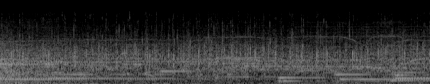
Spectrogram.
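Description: audience applause

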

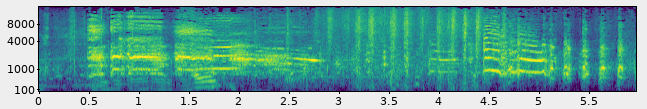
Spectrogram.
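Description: hens clucking

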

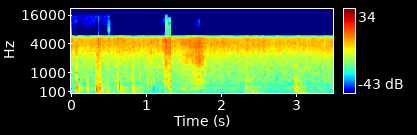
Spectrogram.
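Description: storm rain

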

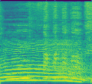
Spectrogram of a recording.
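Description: cow mooing

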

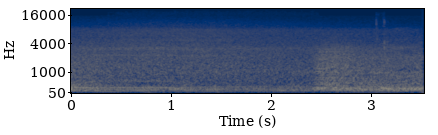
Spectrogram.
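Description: cars passing by outside

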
